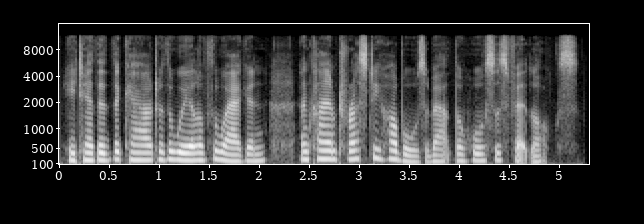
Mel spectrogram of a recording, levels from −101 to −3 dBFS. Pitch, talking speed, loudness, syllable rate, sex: 185 Hz, 205 wpm, -17 LUFS, 5.6 syllables/s, female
